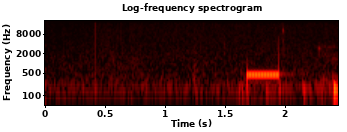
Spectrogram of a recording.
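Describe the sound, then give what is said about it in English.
A brief, steady electronic telephone tone sounds once as a call is placed, fairly loud, framed by sharp clicks, with a faint click earlier and a small blip after over a quiet, hissy line. No one speaks. “And let's call him.”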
